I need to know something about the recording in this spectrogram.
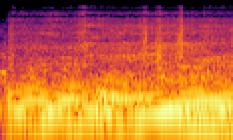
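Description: A small engine running steadily at idle, an even hum with several steady tones, coming in abruptly and holding without revving.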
